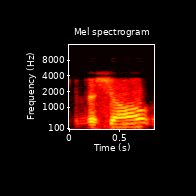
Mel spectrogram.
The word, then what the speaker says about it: Vishal: Yes, Vishal, V-I-S-H-A-L, Mangalwadi.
